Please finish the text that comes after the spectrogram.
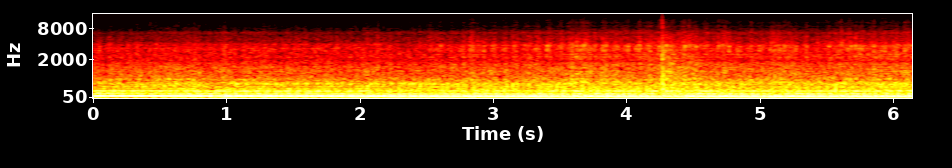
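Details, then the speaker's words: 1965 Mustang, carbureted, at cold start after a new 2.5-inch true dual exhaust: an uneven, hunting idle rumble. The rough idle was later traced to a misrouted PCV line. "We got to work on the idle. The idle's not quite right, just with this carburetor and everything."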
